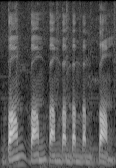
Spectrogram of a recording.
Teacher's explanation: Последнее «би» в нем не произносится. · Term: silent letters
